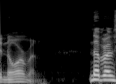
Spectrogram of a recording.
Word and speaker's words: Normand: hilarious yeah my purse is a drunk mark normand and by the way do you pronounce the d no such as mark norman it's a french name and some people give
